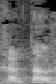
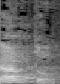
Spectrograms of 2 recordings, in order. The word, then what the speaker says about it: harto: Yo estoy hartao. – No se dice jartao, se dice harto.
